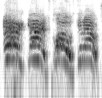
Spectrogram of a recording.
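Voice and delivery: high, loud, slow mock lifeguard shout; lifeguard yelling. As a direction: draw out the order to get out.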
